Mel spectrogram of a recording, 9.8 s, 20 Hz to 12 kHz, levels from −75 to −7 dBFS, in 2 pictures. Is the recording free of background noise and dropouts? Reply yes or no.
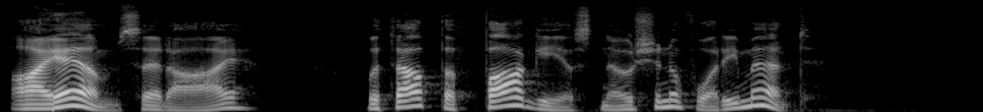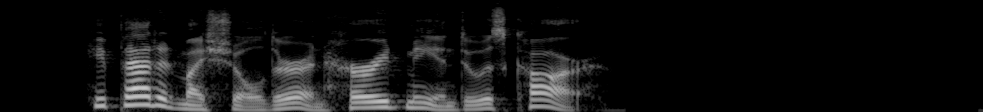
yes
